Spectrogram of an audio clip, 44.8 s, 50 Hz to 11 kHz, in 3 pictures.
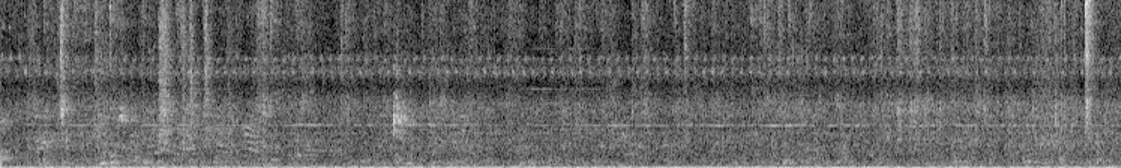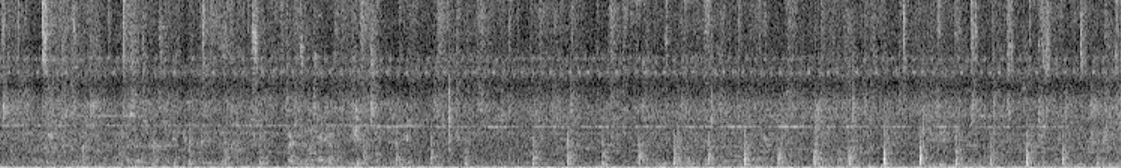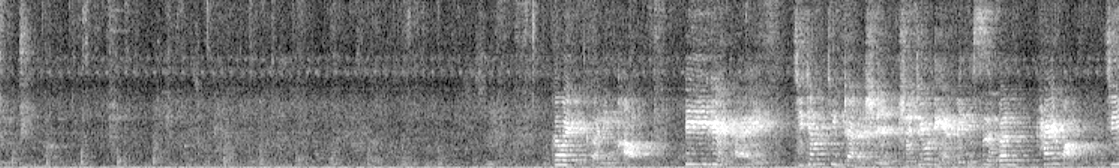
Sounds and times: Station information broadcast 0:37.2 - 0:44.8

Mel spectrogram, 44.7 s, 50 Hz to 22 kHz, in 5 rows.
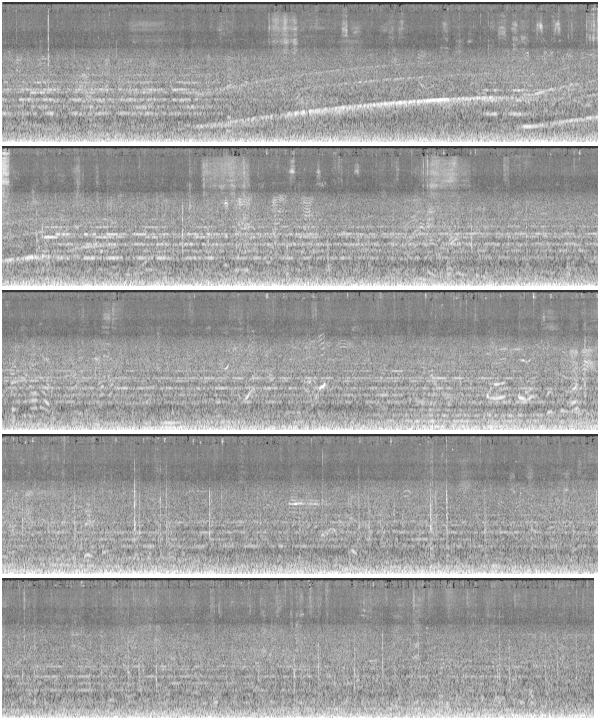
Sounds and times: walk 0:18.6 - 0:44.6

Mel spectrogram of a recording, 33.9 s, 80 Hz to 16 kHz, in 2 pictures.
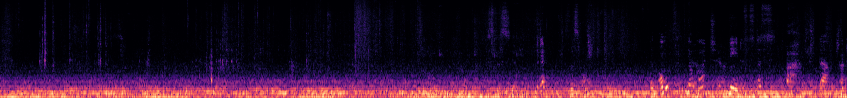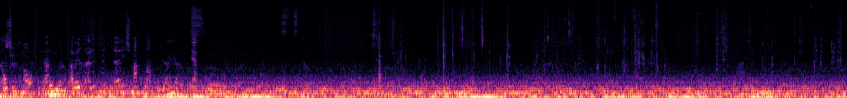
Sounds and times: Mournful supermarket fridge 0:15.5 - 0:18.1

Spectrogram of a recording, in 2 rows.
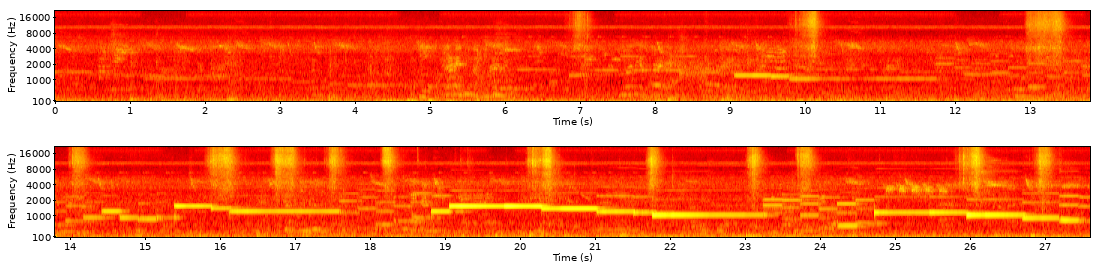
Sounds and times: Birdsong sound 0:00.0 - 0:27.6
Traffic Sound 0:08.4 - 0:27.6
Garbage Truck 0:08.4 - 0:27.6

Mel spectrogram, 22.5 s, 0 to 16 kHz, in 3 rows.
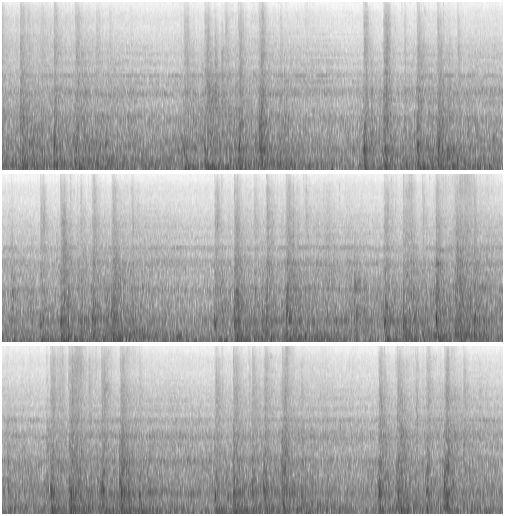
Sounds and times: Freight Train Rolling Past 0:00.0 - 0:22.5

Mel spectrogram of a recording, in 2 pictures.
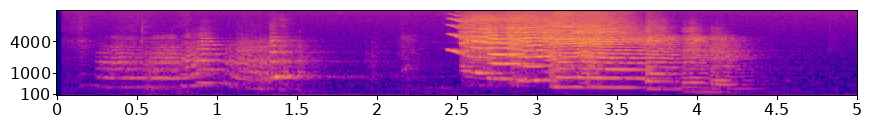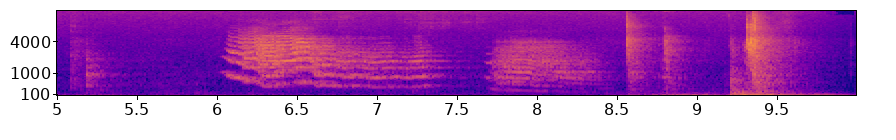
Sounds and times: queeking wooden door 0:00.1 - 0:04.6
queeking wooden door 0:06.0 - 0:09.5

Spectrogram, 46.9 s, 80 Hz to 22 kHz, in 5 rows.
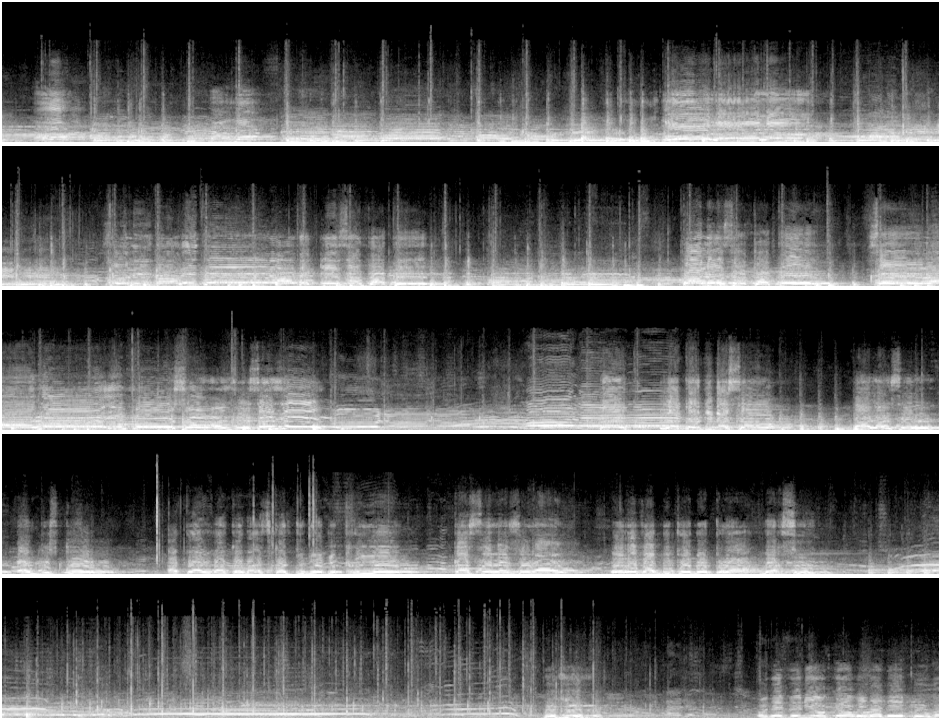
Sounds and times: protest 0:00.0 - 0:46.8

